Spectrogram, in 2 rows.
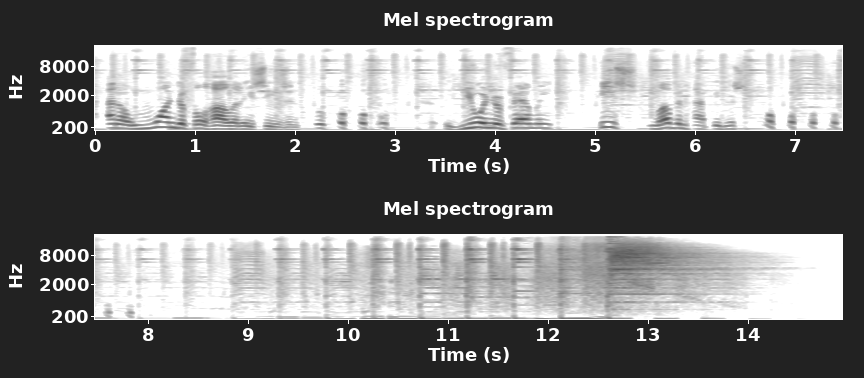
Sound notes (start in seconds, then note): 2.2 chuckles; 6.4 chuckles; 8.1 upbeat cheerful music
